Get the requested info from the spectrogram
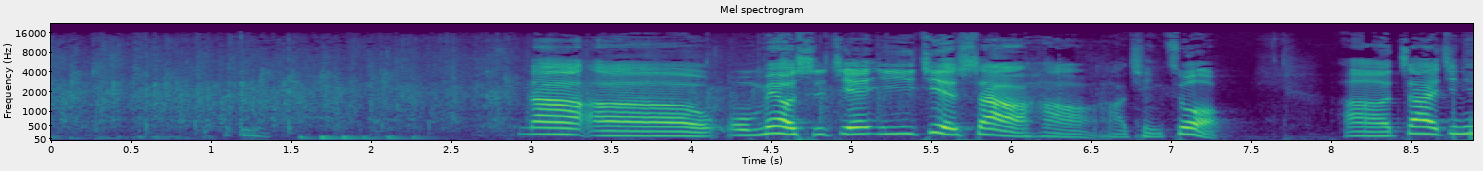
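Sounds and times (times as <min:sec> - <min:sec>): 
audience clapping in welcome: 0:00.0 - 0:05.8
speech: 0:01.2 - 0:01.5, 0:03.0 - 0:07.4, 0:08.1 - 0:08.8.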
